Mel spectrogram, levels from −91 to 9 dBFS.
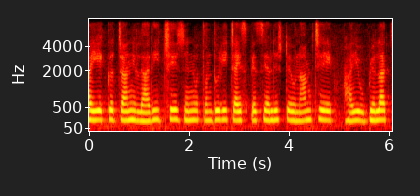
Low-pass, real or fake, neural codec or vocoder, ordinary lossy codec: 7.2 kHz; fake; codec, 16 kHz, 1 kbps, X-Codec, HuBERT features, trained on LibriSpeech; Opus, 24 kbps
